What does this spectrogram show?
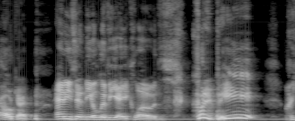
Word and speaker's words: Olivier: have you take care to say my name properly i am the drifting poet and seeker of love olivier oh he sounds good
